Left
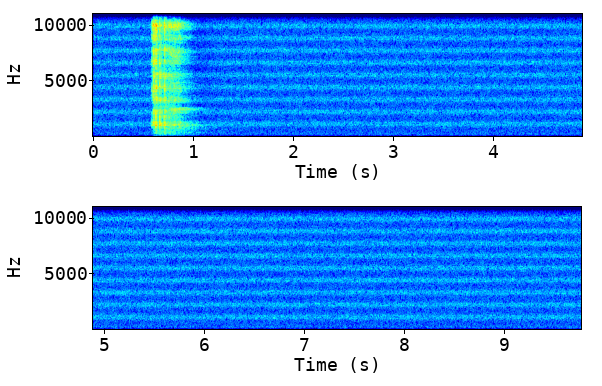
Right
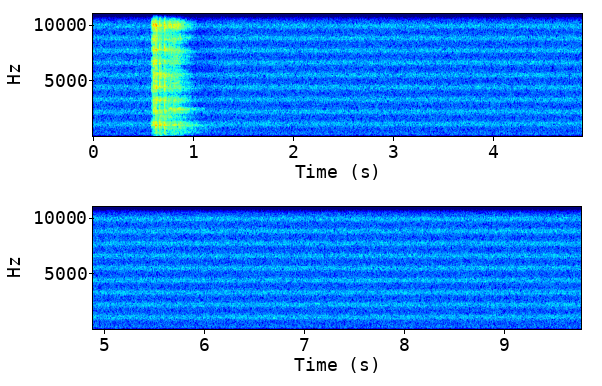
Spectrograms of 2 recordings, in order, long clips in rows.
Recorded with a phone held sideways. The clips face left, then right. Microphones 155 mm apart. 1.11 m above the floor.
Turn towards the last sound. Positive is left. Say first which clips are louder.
# right 1 dB
turn(degrees=-10)  # may be behind; listen again after turning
